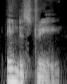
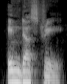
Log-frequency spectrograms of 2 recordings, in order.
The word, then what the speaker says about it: industry: और ये ध्यान रखिएगा कि हमको पहले शब्दांश पर यानी IN पर जोर डालना है, पर गलत प्रोनाउंसिएशन में हम दूसरे शब्दांश पर यानी DU पर जोर डालते हैं। इंडस्ट्री, इंडस्ट्री।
